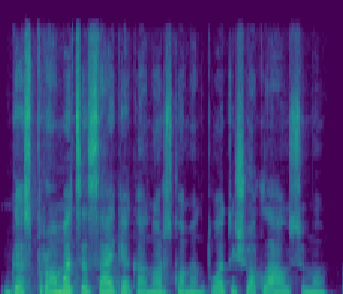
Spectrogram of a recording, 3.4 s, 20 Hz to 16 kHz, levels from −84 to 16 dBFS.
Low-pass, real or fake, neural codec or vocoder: 14.4 kHz; fake; vocoder, 44.1 kHz, 128 mel bands, Pupu-Vocoder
